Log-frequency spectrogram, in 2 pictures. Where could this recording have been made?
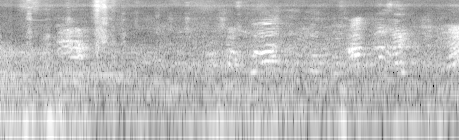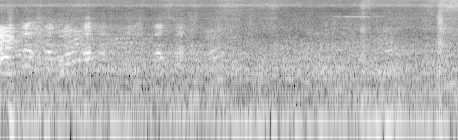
in a park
